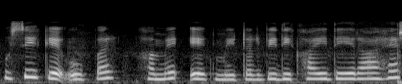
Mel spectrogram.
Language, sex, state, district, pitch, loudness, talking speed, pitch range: Hindi, female, Uttar Pradesh, Saharanpur, 260 Hz, -17 LUFS, 165 wpm, 245-280 Hz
